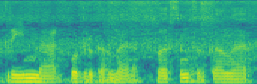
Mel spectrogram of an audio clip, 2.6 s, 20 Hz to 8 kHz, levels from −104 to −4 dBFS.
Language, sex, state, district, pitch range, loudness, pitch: Tamil, male, Tamil Nadu, Nilgiris, 105-125 Hz, -14 LUFS, 110 Hz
